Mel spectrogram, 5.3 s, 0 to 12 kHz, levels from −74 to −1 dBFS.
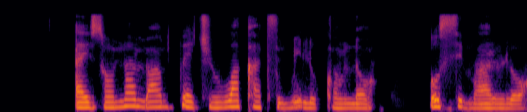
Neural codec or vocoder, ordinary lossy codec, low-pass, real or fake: codec, 16 kHz, 1 kbps, FreqCodec, larger model; none; 7.2 kHz; fake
